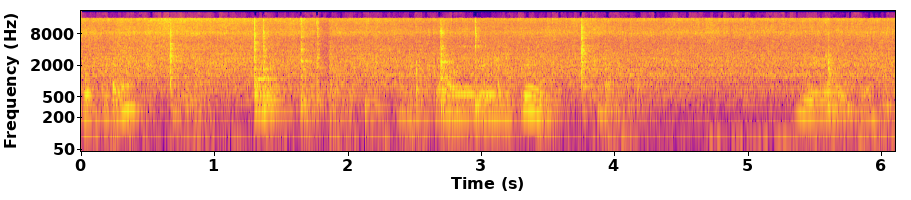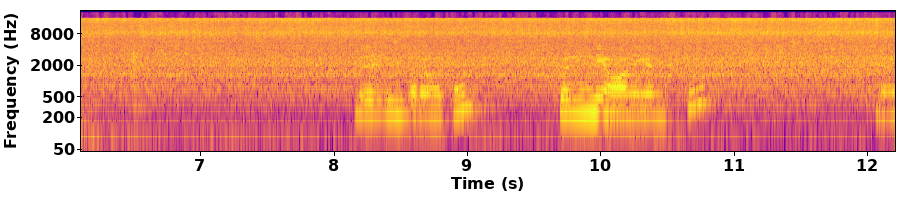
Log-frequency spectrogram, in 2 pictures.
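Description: Egg biryani masala fries and is stirred in a pot, giving a steady sizzle with intermittent scraping strokes of a spoon, close and moderately loud, with a faint voice in the background.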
